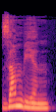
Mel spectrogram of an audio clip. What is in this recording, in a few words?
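"zambian", British English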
